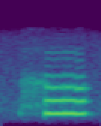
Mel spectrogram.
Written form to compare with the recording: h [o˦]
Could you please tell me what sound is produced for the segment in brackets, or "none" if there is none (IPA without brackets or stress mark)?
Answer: o˦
